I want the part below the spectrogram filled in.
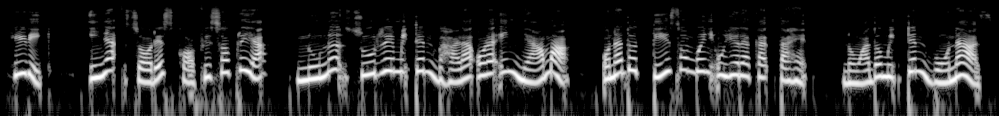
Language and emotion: Santali, surprised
